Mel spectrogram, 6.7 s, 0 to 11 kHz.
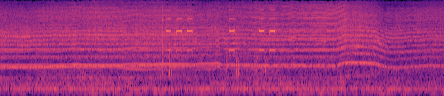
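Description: F31G toy quadcopter's small motors and propellers whining at a steady pitch in flight, the pitch rising briefly about five seconds in and then settling back. Short electronic beeps sound over it: three quick ones about two and a half seconds in, then three more over the next second and a half.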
